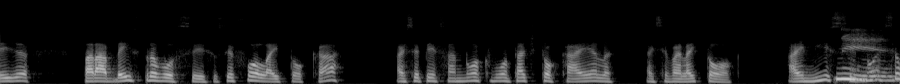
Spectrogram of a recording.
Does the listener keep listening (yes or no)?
yes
